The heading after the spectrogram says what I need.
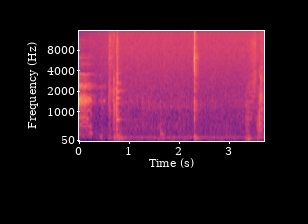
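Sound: lighter being flicked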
